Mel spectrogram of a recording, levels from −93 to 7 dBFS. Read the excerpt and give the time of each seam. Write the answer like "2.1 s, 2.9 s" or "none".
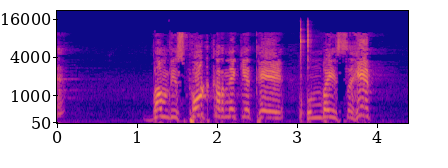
3.1 s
